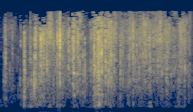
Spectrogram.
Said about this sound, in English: Okay, paper ruffling, that's enough. Hello, intern!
